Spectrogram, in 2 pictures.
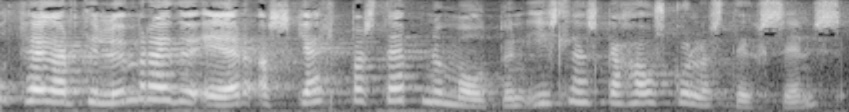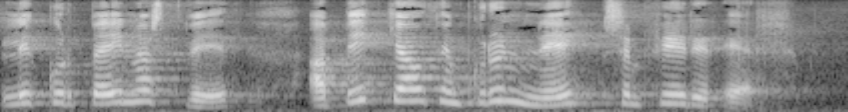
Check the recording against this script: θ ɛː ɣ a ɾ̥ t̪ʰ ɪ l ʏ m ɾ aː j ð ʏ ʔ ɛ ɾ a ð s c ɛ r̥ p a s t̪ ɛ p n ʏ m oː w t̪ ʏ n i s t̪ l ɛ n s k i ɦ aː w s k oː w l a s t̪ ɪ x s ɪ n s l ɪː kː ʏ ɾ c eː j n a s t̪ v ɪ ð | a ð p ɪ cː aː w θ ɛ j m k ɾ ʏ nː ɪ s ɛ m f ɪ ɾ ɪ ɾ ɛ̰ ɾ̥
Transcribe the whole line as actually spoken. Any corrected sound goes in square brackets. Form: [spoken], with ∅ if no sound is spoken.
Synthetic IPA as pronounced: θ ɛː ɣ a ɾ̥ t̪ʰ ɪ l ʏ m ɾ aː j ð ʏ ʔ ɛ ɾ a ð s c ɛ r̥ p a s t̪ ɛ p n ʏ m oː w t̪ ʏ n i s t̪ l ɛ n s k [a] ɦ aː w s k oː w l a s t̪ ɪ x s ɪ n s l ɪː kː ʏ ɾ [p] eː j n a s t̪ v ɪ ð | a ð p ɪ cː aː w θ [e] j m k ɾ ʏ nː ɪ s ɛ m f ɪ ɾ ɪ ɾ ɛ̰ ɾ̥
